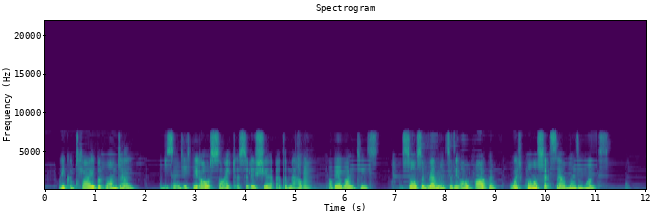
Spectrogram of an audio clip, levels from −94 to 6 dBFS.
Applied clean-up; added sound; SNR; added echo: neural mask model DeepFilterNet 3.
